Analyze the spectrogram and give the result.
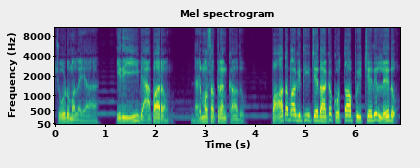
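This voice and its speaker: A man's voice: lowish voice, no echo, close to an everyday voice. A man playing a miserly village moneylender in a folk tale, taunting and stern.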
